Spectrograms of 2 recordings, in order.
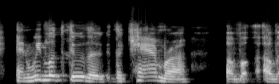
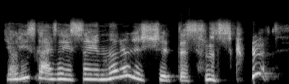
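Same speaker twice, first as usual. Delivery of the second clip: high, incredulous imitation breaking into a laugh; mock disbelief, pitched up high; retold astonishment; 9 semitones higher than usual. Co-stars notice the script changes, high amazed imitation.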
